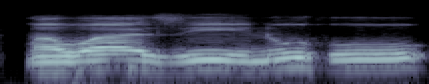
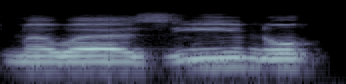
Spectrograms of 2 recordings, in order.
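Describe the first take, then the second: First: The word ends with the full syllable hu. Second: The word ends in a bare h sound. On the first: The speaker calls it wrong. "jangan mawazinuhu. Nah, itu keliru baca seperti itu" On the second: The speaker calls it right. "Kalau berhenti nuh"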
